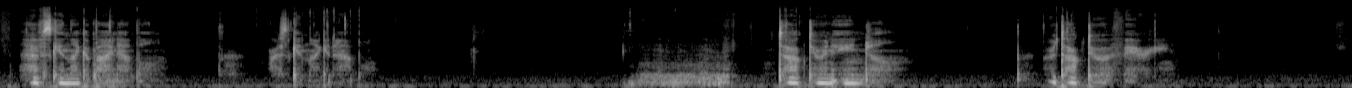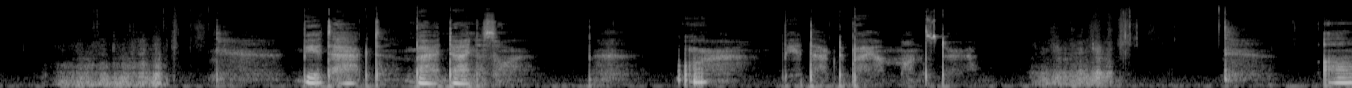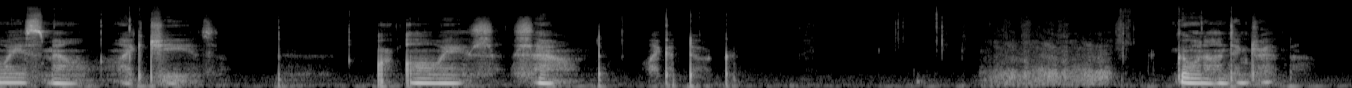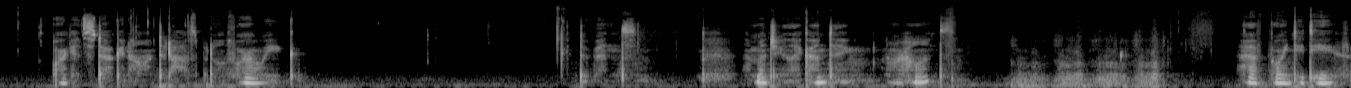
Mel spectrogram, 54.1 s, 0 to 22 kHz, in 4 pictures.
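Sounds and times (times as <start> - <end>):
woman whispering: 0.2 - 1.7, 2.6 - 3.8, 7.8 - 9.1, 10.2 - 11.8, 16.5 - 18.9, 20.3 - 23.4, 26.8 - 29.3, 30.8 - 34.4, 38.8 - 40.2, 41.0 - 43.6, 46.2 - 47.1, 48.0 - 50.2, 52.9 - 54.0.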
